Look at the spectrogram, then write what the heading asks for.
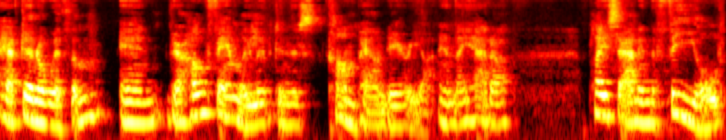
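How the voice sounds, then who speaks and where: A somewhat breathy woman with a Southern US accent, dark, mellow tone and fairly slow pace, in audible room echo. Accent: Southern US (Georgia). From US South, Georgia. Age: 70s. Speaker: grandmother interviewee, world traveler. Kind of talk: storytelling interview.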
